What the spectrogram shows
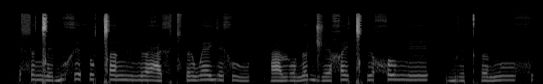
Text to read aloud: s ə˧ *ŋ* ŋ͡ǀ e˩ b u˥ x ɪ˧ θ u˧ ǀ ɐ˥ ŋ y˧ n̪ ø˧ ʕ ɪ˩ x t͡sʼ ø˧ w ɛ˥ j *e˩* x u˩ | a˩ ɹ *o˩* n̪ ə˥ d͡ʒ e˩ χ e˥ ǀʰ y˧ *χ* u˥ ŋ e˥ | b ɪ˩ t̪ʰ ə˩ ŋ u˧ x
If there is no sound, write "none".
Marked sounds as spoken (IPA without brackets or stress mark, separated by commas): none, e˧, o˩, χ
